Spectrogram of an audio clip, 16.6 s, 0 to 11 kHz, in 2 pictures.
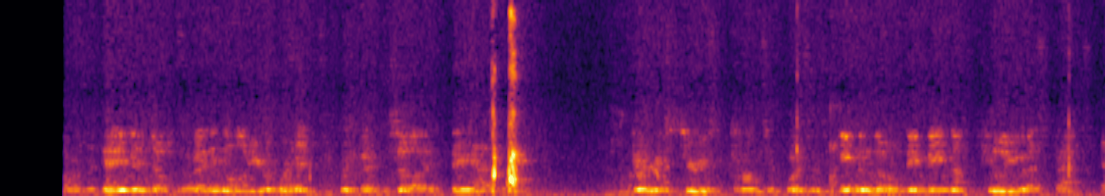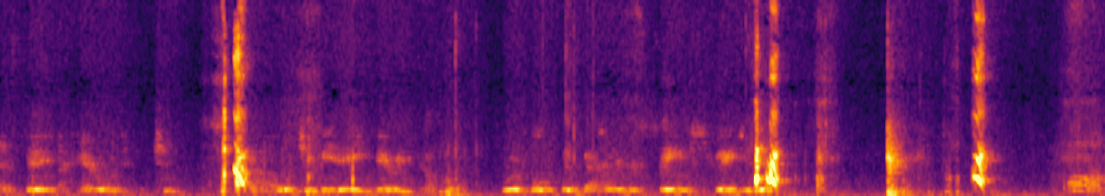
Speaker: I'm 1 week old today. Yay! I have hiccups, but doesn't bother me.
